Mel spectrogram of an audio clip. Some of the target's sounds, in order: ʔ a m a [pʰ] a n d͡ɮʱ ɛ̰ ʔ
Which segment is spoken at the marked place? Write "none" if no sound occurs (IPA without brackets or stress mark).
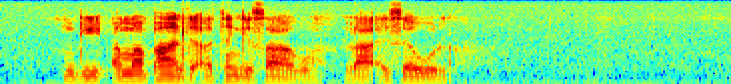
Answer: pʰ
